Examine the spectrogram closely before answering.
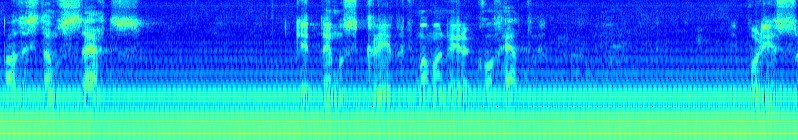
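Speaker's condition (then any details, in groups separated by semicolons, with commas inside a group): No condition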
